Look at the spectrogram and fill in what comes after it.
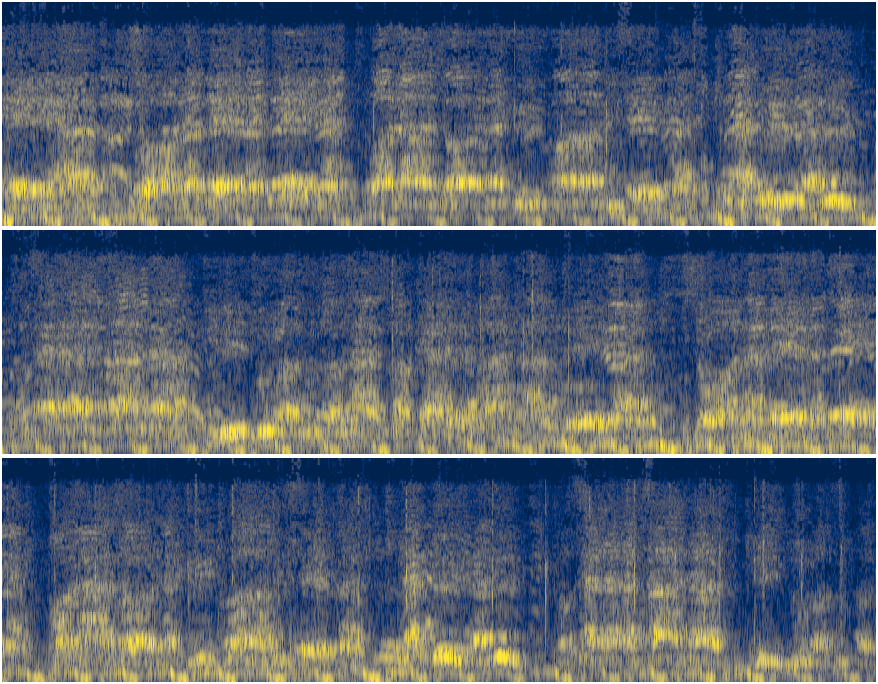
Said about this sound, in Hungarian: Na de vissza a mérkőzés utánra, ahol a magyar válogatottal ünnepelték az EB kiutást a helyszínen jelenlévő szurkolók, akik számára, és egyébként számomra is, ez a meccs egy meghatározó emlék marad.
